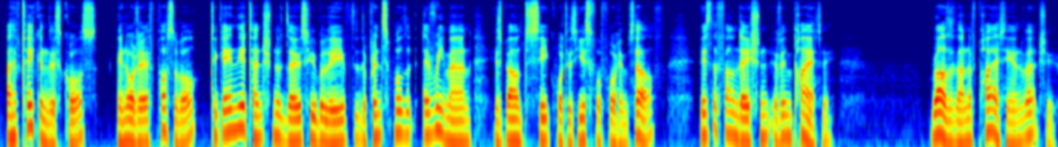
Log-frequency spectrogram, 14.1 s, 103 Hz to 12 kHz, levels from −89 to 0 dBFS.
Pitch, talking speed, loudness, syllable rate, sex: 135 Hz, 185 wpm, -20 LUFS, 5.9 syllables/s, male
